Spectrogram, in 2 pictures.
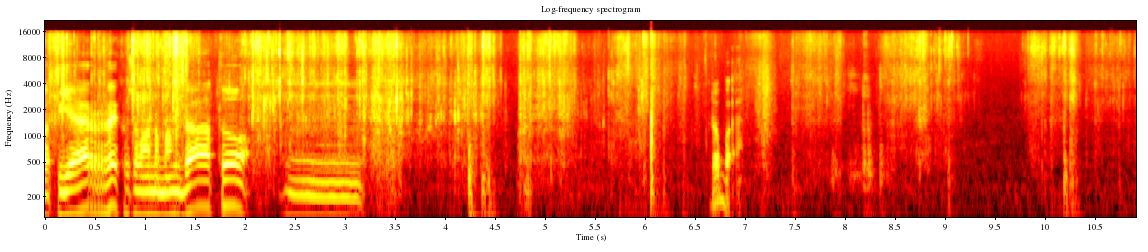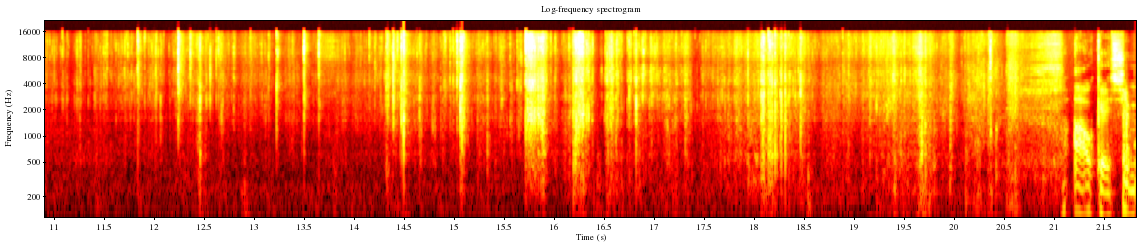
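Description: Plastic packaging crinkles and rustles as hands open it.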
